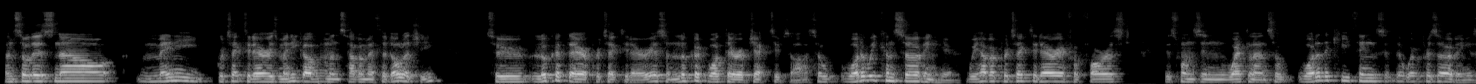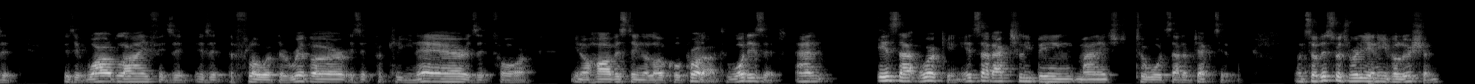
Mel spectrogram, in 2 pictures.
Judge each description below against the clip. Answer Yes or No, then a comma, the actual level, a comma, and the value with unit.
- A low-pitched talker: Yes, low, 130 Hz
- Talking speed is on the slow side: No, fast, 205 wpm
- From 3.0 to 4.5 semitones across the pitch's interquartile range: Yes, average, 3.8 semitones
